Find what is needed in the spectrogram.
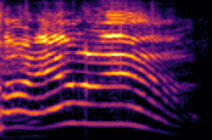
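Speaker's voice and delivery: urgent yell. Real, not acted. Detained man demanding help from police, urgent yell. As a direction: yell it out to be heard.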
